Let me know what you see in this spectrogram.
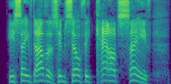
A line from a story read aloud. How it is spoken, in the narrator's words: they cried out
